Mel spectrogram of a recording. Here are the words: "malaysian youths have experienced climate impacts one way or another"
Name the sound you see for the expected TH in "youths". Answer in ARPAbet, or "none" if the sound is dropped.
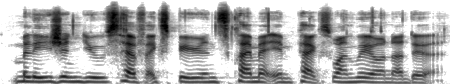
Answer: F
